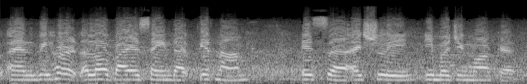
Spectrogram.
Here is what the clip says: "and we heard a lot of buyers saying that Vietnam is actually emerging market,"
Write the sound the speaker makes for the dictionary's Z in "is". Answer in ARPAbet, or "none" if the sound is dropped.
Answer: S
